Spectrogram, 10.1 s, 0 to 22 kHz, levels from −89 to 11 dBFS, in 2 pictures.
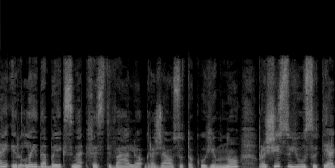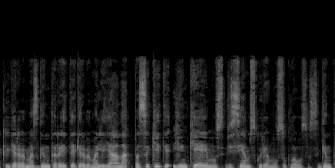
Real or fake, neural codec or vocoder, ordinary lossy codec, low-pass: real; none; AAC, 48 kbps; 14.4 kHz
